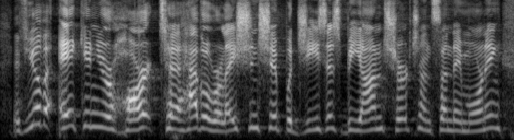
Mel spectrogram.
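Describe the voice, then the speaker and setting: A man. His voice sits very high for a man, and he drives his points hard, racing ahead and then punching words out louder. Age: 20s. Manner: impassioned, rapid exhortation with sudden bursts of volume. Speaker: preacher. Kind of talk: sermon.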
